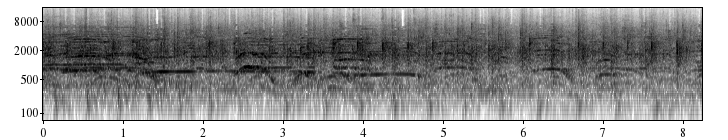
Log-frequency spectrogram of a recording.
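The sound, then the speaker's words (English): A church audience claps and cheers to give God praise, dense rapid applause filling the whole stretch with voices shouting and whooping over it, loud and sustained without pause. “And on the count of three, I want you to clap your hands and give God a praise.”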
